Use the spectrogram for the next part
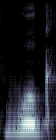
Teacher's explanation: we change the d of wood to a g sound ready for the g of green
